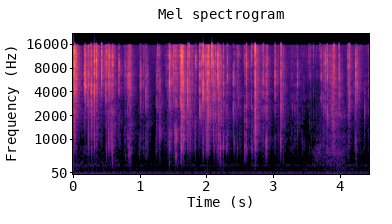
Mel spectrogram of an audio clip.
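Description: A candy's foil-lined wrapper being twisted and pulled open by hand: a rapid run of crinkles and crackles that thins out near the end.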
